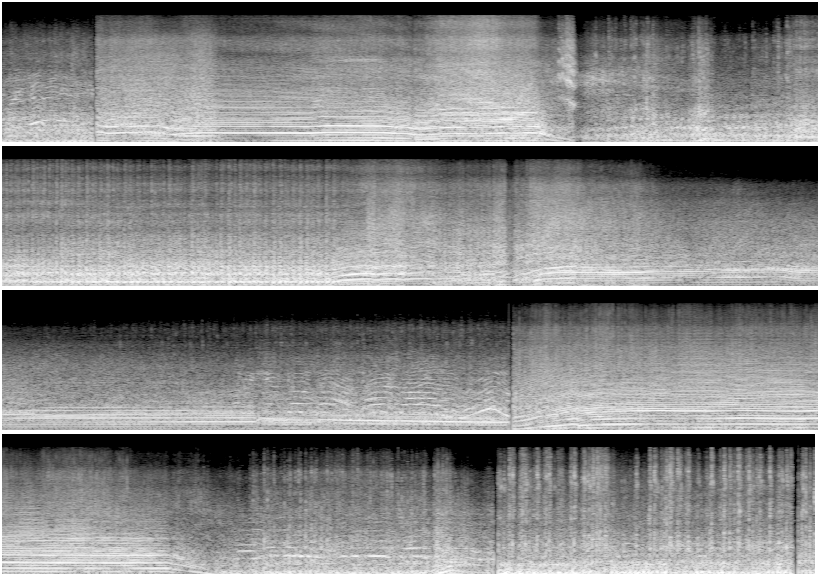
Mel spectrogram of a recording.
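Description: Drag race car engines revving and running hard, their pitch rising and falling several times. A long, steady high-revving stretch about three quarters of the way through cuts off abruptly.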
